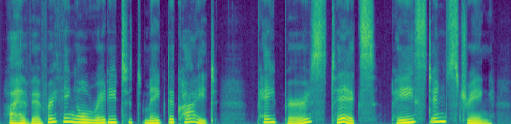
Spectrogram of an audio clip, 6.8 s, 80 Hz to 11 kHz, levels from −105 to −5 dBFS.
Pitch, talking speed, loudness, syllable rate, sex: 240 Hz, 115 wpm, -15 LUFS, 3.6 syllables/s, female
